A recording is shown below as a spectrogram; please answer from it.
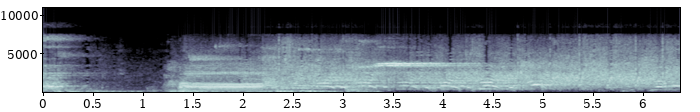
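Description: Echoing gym ambience of a basketball game in play: voices, shoes and the ball on a hardwood court. The sound fades away briefly, then comes back abruptly about a second in.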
